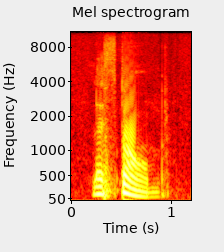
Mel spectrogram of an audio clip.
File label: "stembre", Jèrriais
